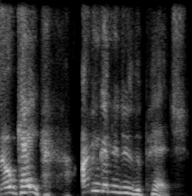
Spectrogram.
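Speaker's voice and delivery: high, keen announcement; eager boss. Retold or imitated. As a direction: grab the job with excitement. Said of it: "He goes".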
